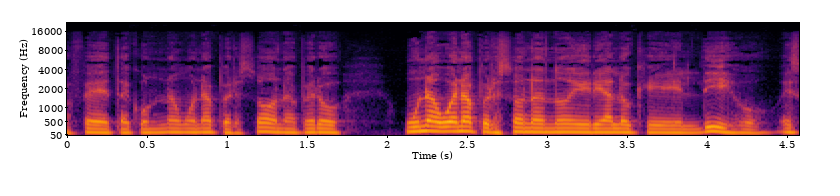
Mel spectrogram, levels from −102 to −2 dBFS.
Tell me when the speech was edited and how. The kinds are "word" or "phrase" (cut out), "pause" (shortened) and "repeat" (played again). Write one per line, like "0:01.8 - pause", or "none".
none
